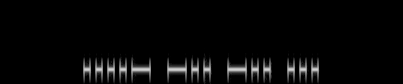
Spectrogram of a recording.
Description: Morse code, heard as a keyed tone, about 20 wpm, 700 Hz. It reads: 4DDS
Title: Four Challenging Letter-Number Combinations 20wpm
